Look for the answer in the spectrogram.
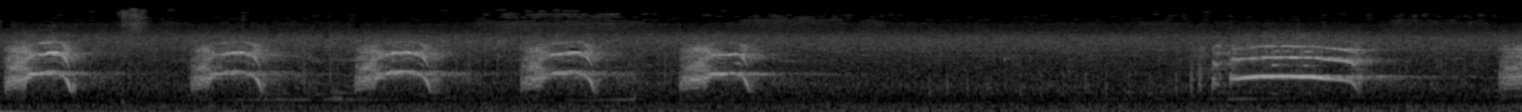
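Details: Carrao, the Limpkin, delivering a quick run of five short arched wails, then a pause and one longer, stronger ringing cry.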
